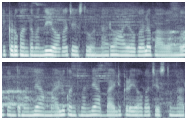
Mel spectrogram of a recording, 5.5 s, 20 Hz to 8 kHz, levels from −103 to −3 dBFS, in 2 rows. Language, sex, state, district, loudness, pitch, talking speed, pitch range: Telugu, female, Telangana, Hyderabad, -15 LUFS, 195 Hz, 175 wpm, 195-205 Hz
